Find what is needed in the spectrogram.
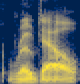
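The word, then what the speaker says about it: Roedel: John, I believe his name is pronounced Rodell.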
